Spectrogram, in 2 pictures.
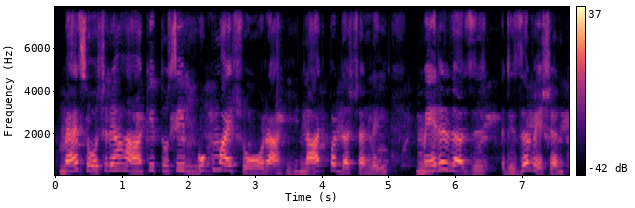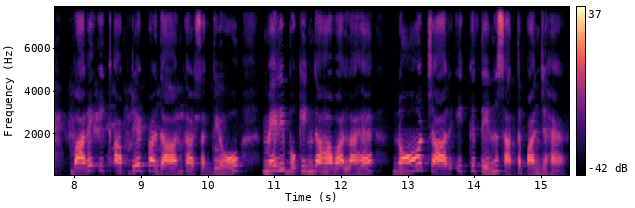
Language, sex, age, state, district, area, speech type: Punjabi, female, 45-60, Punjab, Ludhiana, urban, read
